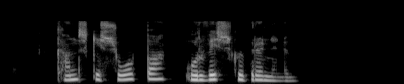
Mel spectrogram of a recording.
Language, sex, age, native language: Icelandic, female, 18-19, Icelandic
